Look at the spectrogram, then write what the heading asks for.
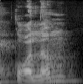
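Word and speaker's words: column: कॉलम के अंदर भी आखिर में एन आता है और इस एन का उच्चारण नहीं किया जाता है। तो यह है कॉलम और यह है ऑटम।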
